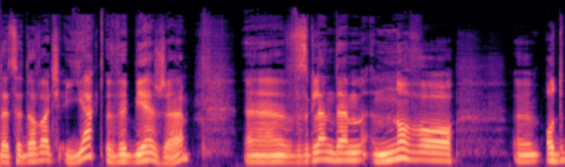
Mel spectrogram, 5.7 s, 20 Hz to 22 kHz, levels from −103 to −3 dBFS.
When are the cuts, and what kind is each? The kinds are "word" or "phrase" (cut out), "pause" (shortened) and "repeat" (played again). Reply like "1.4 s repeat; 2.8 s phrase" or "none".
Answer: 1.0 s word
